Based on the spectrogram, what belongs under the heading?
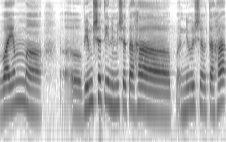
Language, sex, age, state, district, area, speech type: Sanskrit, female, 30-45, Tamil Nadu, Tiruchirappalli, urban, spontaneous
